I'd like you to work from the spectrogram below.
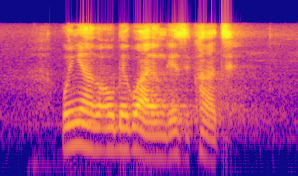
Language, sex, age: Zulu, male, 19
